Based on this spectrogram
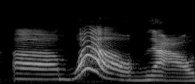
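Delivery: hesitant movie-star voice with swooping pitch. Retelling a scene where George answers her plea for the robe: James Stewart impression. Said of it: "that's my impression of James Stewart".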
